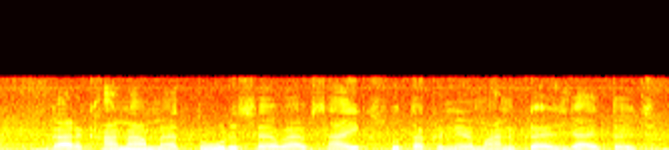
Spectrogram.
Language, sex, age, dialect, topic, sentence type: Maithili, male, 25-30, Southern/Standard, agriculture, statement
